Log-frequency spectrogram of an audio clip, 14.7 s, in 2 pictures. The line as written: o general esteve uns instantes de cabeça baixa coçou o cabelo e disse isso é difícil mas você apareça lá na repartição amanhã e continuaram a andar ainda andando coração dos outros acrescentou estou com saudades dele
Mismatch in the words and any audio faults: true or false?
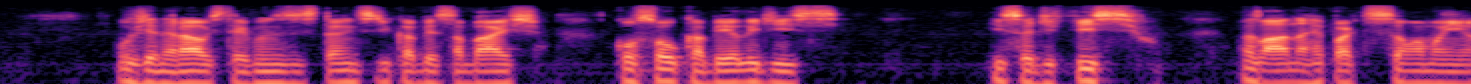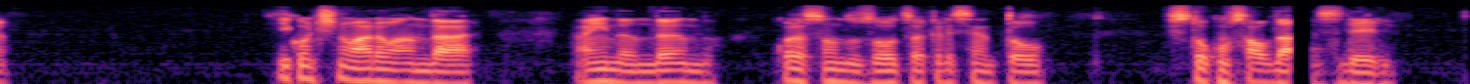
true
